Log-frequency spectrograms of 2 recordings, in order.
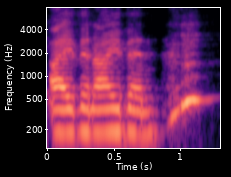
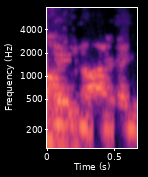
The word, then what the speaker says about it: Ivan: Oh, Ivan. Yeah, that's a good one. Yeah, that's pretty funny. Apparently, his name pronounced in Switzerland is supposed to be Ivan. That's funny.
